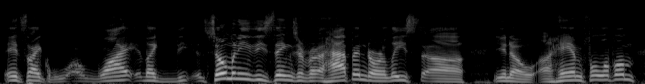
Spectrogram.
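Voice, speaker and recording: Clear, higher-voiced man chatting in halting rambles. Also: lively intonation, no echo, clean studio sound. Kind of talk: casual chat.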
